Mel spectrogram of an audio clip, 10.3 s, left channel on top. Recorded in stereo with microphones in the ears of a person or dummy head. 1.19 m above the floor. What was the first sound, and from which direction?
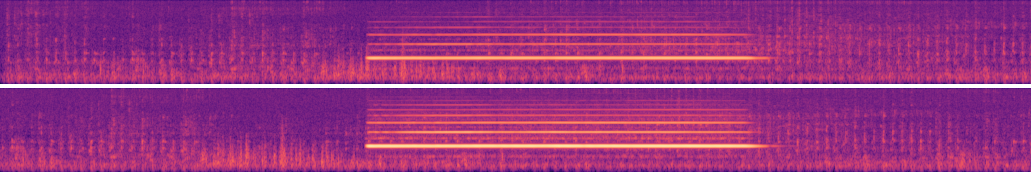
A flute, 55° right (ahead or behind).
